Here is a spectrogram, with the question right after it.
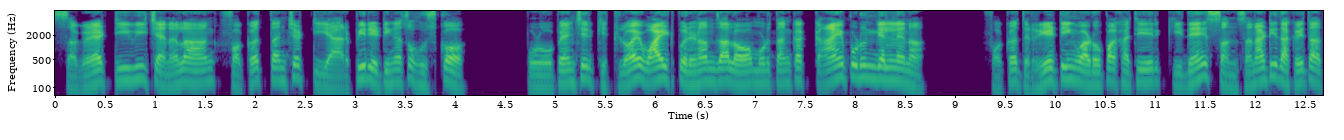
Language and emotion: Goan Konkani, disgusted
